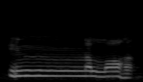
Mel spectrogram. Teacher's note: नून के ऊपर शद है, नून मुशद्दत है, गुन्ना करके पढ़ें। लफ्ज़ अल्लाह को मोटा करके मुंह भर के पढ़ना है।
